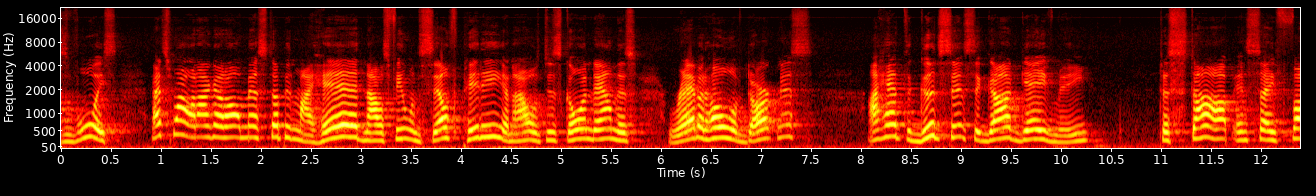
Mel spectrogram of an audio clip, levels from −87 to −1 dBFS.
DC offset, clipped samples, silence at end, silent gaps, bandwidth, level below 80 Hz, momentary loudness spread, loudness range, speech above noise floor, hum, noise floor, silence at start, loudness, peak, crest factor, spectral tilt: under 0.1%; under 0.1%; 0 s; none; over 20 kHz; -56 dBFS; 9 LU; 3 LU; 34 dB; none; -54 dBFS; 0 s; -21 LUFS; -6 dBFS; 16 dB; -4.5 dB/octave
